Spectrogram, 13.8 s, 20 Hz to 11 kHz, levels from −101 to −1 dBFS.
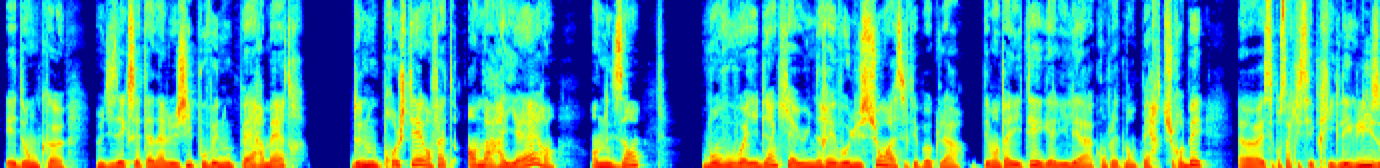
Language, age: French, 20-39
